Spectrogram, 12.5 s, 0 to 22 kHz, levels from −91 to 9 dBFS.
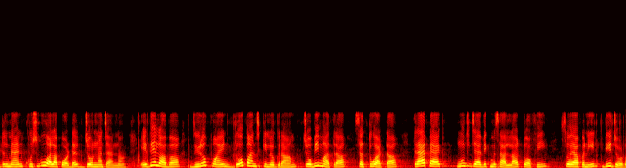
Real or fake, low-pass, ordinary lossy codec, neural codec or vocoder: fake; 7.2 kHz; none; codec, 24 kHz, 6 kbps, HILCodec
